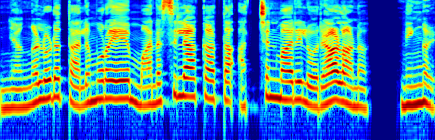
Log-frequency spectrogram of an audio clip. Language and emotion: Malayalam, disgusted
